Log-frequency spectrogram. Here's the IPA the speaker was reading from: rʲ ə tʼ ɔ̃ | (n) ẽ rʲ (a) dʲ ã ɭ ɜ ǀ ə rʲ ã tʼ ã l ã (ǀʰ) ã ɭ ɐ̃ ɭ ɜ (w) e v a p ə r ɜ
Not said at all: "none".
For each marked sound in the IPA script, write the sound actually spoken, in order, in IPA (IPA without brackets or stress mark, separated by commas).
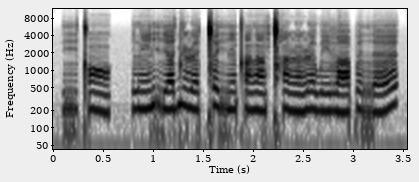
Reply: l, a, ǀʰ, w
